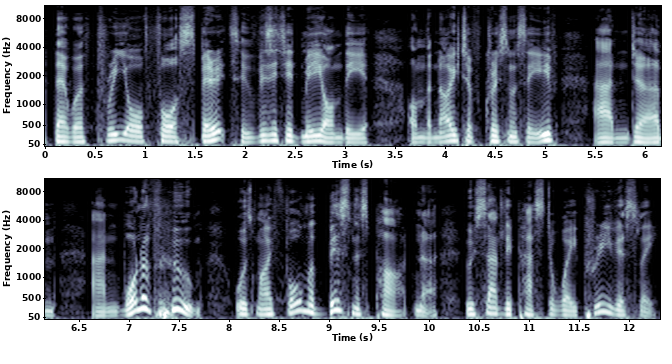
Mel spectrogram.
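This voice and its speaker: A man's voice: mid-range voice, animated, a little slow, a little mellow, no echo, pitched below the performer's own voice, close to an everyday voice. A man voicing an elderly reformed Victorian miser in a comedy sketch, formal and hesitant, sometimes testy. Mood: earnest.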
